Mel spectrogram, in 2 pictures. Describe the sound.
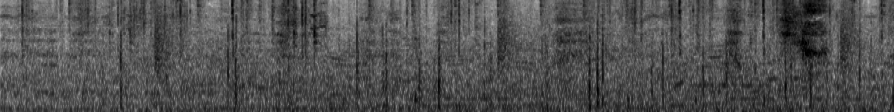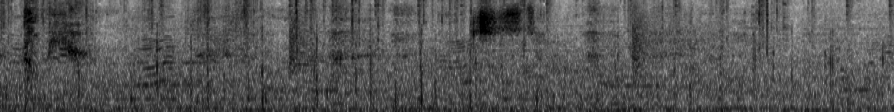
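Hurried running footsteps of people fleeing pursuers, a dense, steady patter that stays even and fairly loud throughout, with vocal sounds mixed in over the steps.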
